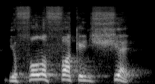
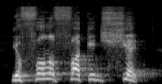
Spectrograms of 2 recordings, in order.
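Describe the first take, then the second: First: Angry. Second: Slow, furious repeat; furious rebuke of the journalist, drawn out; angry, slower and harder. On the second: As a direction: hammer each word the second time. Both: Real, not acted. Berating the journalist.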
